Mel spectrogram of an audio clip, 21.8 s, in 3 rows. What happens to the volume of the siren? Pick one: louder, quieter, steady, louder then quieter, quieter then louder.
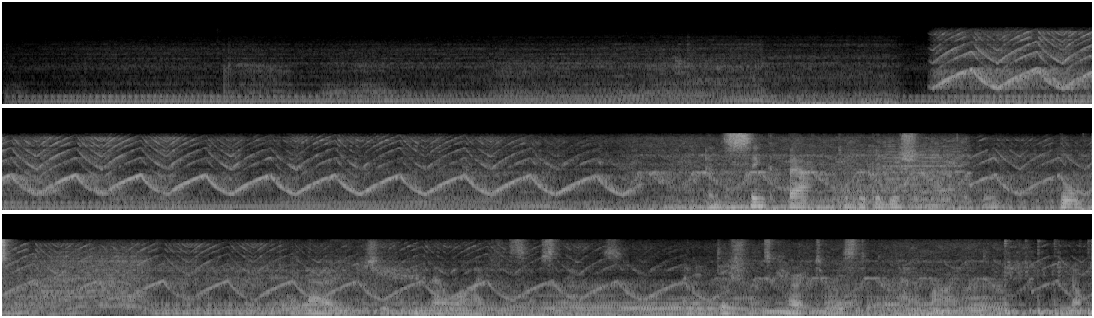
quieter.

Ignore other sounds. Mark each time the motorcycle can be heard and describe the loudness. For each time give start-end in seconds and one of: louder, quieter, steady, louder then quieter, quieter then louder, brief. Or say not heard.
0.0-21.7 louder.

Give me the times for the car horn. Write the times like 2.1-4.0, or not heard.
11.7-13.7.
